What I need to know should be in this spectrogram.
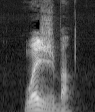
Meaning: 1. meal, repast 2. menu
- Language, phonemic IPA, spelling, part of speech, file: Arabic, /wad͡ʒ.ba/, وجبة, noun, Ar-وجبة.ogg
